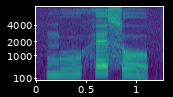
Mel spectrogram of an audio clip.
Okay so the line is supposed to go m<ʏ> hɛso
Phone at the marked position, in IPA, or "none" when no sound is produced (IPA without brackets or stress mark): u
